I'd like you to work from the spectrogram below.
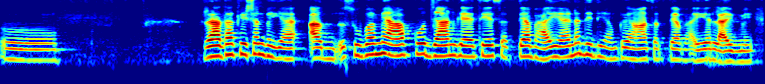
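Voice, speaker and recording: A woman's voice: fairly low pitch, a little mellow. A woman with an Awadhi accent hosting a casual live stream from a phone, reading out viewer comments and bantering playfully with them.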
